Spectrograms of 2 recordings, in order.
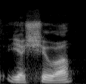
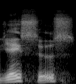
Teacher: there's an SH in Yeshua because the Hebrew language had SH. The Greek language does not have the SH sound, so it's just the S sound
